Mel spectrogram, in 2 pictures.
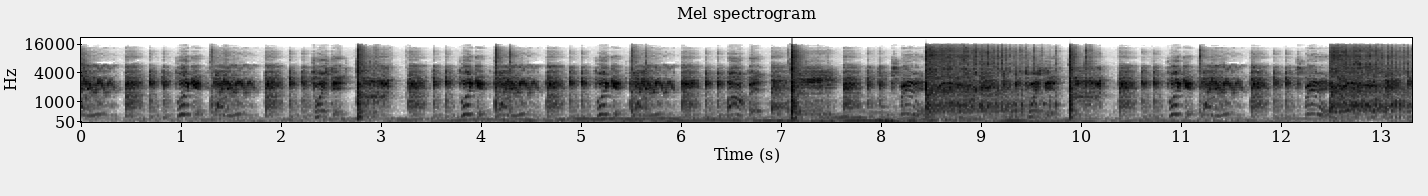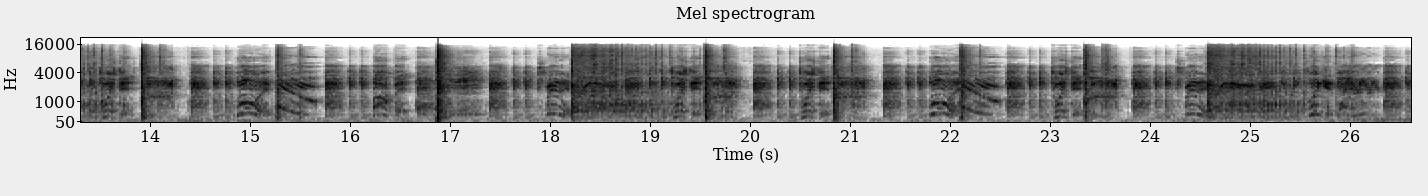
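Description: Bop It Extreme electronic toy playing its game through its small speaker: a steady beat with sound effects and short noisy bursts, its voice calling out commands, and clicks as the handles and buttons are worked.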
